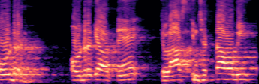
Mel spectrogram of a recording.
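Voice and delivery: ordinary talk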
